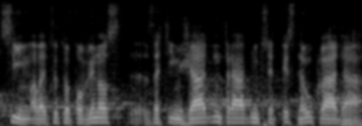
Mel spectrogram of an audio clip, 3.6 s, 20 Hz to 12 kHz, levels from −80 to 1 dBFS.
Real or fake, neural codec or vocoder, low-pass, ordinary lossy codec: fake; codec, 44.1 kHz, 7.8 kbps, Pupu-Codec; 10.8 kHz; Opus, 24 kbps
